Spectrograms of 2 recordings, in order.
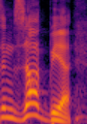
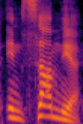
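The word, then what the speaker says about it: N'Zogbia: wrong all the time he called Charles and zagbia Charles insomnia well then Charles moved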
